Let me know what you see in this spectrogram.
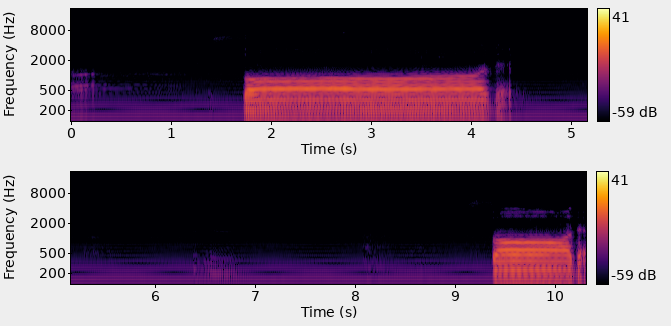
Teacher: সদটা শিরশির মোটা আওয়াজে সদ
